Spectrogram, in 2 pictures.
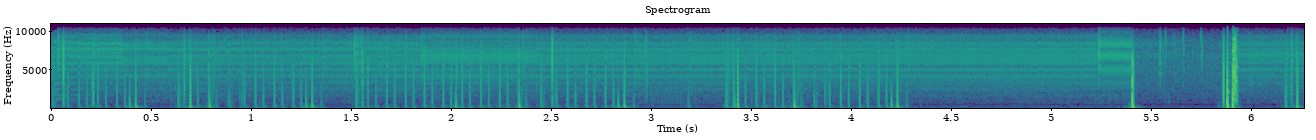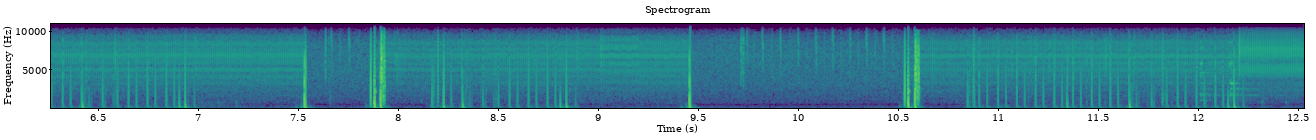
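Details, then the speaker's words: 1977 Elizabeth City NC step-by-step exchange, dialing 232-2899: rapid bursts of relay clicks with pauses and heavier clunks. This is normal director pulsing, four events deciding the route and dialing 6 for Tandem plus 2, 9, then pulsing after each digit. "And those 4 events are making the decision and then dialing 6 for Tandem plus 2, 9, which reaches the 232 office by way of the Tandem. So it'll be 232, and then you'll hear 4 pulsing events, and then we'll dial 2899, and after each of those digits you'll hear pulsing as well."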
